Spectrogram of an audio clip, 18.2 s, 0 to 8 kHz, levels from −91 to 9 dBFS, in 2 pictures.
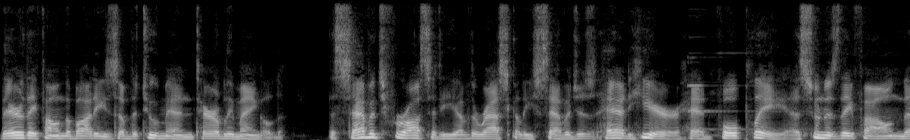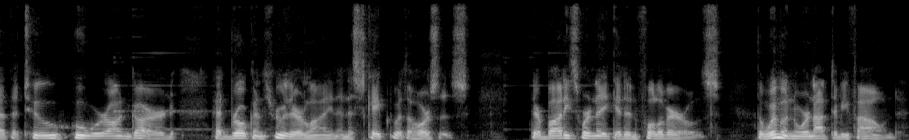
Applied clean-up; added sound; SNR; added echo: neural mask model DeepFilterNet 3.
